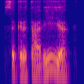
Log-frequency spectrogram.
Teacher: secretaria a sílaba tônica aqui no final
